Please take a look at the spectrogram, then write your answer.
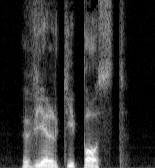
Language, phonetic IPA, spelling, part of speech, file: Polish, [ˈvʲjɛlʲci ˈpɔst], Wielki Post, noun, Pl-Wielki Post.ogg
